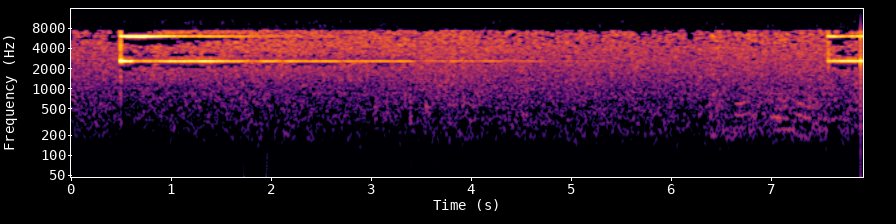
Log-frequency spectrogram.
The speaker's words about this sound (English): And again, gently, when you hear the sound of the bell, open your eyes, softly, begin.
